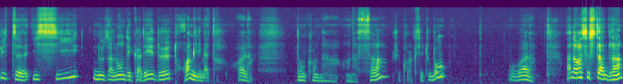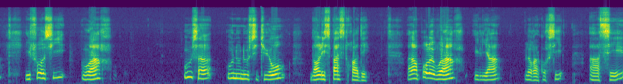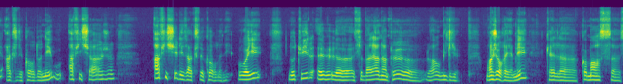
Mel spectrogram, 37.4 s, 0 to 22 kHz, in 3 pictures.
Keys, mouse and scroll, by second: 0.0 click, 1.8 click, 4.1 KP_3, 5.7-6.4 scroll up 2, 8.9-9.7 drag, 10.1 click, 11.1-11.4 scroll down 1, 13.2-15.8 drag, 26.2 click, 28.1 click, 29.7-37.1 drag.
